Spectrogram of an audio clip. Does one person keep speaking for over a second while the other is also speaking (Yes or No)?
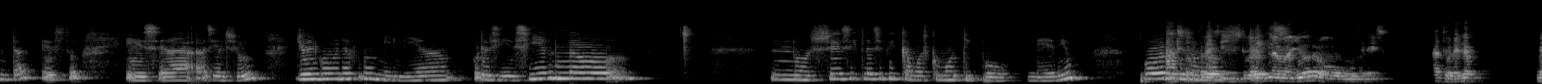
Yes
